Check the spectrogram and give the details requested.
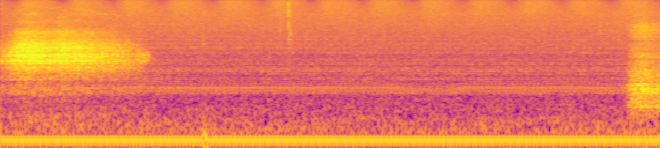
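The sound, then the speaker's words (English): A slow, deep breath drawn in, held for a moment and released during a guided breathing exercise, over a steady low hum with no talking. “Breathing in the hope and possibility of this new year, of this day.”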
